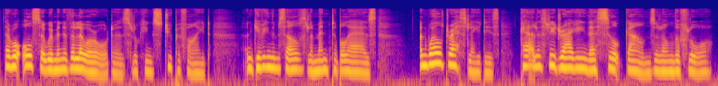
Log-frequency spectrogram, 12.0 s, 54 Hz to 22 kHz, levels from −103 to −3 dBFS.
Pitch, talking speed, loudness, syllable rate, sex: 175 Hz, 135 wpm, -19 LUFS, 4.8 syllables/s, female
